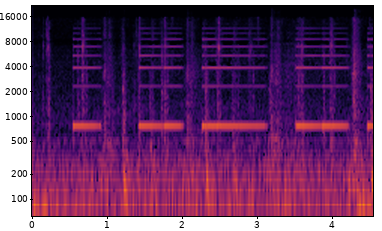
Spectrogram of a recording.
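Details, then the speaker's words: Dodge Durango no-start with a new battery not taking a charge, even after charging, while the charging system works: sharp irregular clicks under a steady warning chime, never cranking; battery too weak to turn the starter. "One, that the charging system is working because you obviously was living off the alternator, and two, the battery's simply not taking a charge."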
